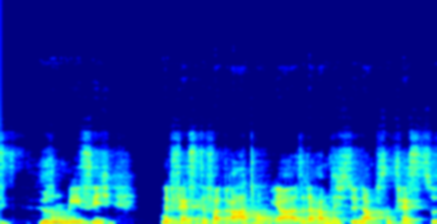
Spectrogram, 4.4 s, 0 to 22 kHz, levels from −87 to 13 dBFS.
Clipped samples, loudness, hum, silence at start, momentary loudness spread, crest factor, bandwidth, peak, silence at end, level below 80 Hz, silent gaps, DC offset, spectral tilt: under 0.1%; -19 LUFS; none; 0 s; 7 LU; 18 dB; 9.4 kHz; -2 dBFS; 0 s; -68 dBFS; none; under 0.1%; -5 dB/octave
